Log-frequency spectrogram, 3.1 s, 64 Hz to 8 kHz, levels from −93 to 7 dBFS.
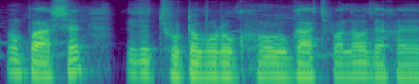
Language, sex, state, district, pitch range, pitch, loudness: Bengali, male, West Bengal, Malda, 100-115 Hz, 105 Hz, -20 LUFS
